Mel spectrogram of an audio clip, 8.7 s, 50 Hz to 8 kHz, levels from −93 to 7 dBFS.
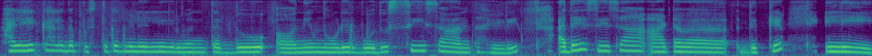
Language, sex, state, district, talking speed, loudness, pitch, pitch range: Kannada, female, Karnataka, Shimoga, 80 wpm, -26 LUFS, 215 Hz, 195-240 Hz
